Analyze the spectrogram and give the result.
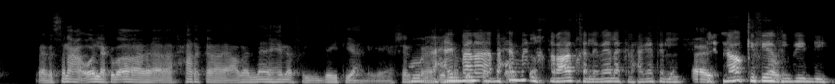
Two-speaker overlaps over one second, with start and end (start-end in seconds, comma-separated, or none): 4.1-5.4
